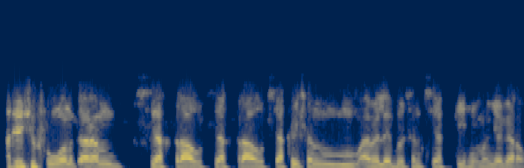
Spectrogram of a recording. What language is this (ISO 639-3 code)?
kas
